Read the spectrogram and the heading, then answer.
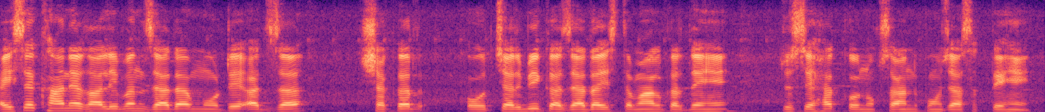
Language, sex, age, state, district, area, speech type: Urdu, male, 18-30, Delhi, East Delhi, urban, spontaneous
